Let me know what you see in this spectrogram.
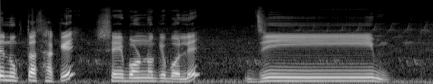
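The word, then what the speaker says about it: جيم: নুক্তা এর নাম হলো জিম এ বর্ণ আমরা উচ্চারণ করব জিহ্বার মধ্যখান তার বরাবর উপরে তালু সঙ্গে লাগিয়ে জিম জি নিচে এক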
